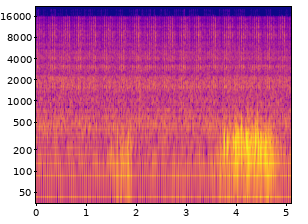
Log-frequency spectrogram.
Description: EvoX - abnormal engine noise at cold start-up and at idle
